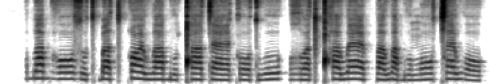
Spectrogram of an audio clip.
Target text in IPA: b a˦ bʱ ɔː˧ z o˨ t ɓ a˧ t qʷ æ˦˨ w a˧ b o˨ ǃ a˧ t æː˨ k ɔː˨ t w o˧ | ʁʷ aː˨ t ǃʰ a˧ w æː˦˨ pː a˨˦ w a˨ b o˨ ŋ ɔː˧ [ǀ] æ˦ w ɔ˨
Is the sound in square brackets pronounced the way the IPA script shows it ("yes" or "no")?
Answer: yes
